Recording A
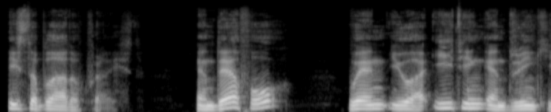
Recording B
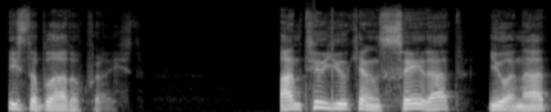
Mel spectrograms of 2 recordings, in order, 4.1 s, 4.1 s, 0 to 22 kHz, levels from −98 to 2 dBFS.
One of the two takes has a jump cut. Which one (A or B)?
A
